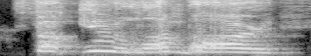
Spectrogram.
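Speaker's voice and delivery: high, loud barked curse; yelled insult. Retold or imitated. Sergeant yelling at a late soldier, loud angry shout. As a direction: bark the curse at him.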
